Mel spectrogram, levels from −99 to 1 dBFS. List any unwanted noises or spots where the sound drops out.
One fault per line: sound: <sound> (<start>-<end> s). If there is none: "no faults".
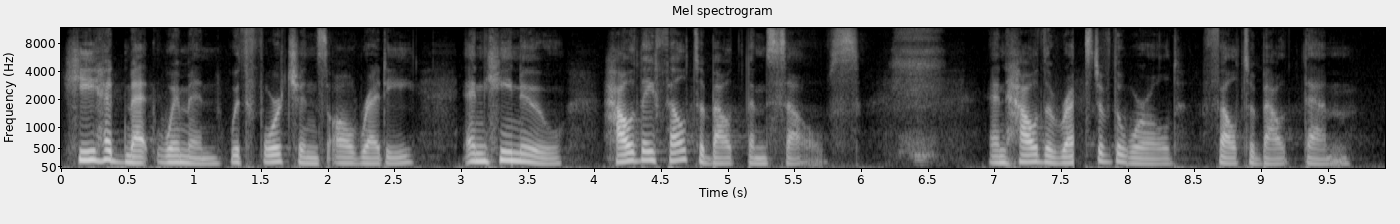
sound: sniff (6.2-6.7 s)
sound: dropout (7.6-7.7 s)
